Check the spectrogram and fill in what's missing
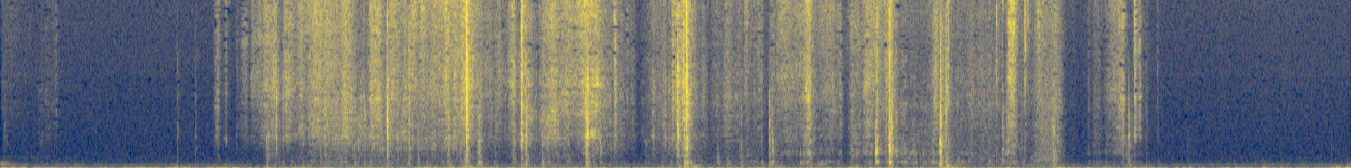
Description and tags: Rustling through paper
Rustling through old documents not worthy of being gently leafed through.
foley, Paper, soundfx, rustle, rustling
